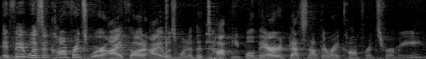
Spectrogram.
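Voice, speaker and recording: A woman, speaking on a panel with lively storytelling and laughter. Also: medium pitch, quick pace, slight background noise. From Queens, New York. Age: 30s. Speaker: panelist, business owner. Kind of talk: panel talk to a live audience.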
